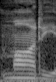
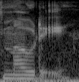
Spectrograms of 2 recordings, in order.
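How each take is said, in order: First: The first vowel sounds like 'aw'. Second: The first vowel sounds like long 'oh'. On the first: The speaker calls it wrong. "It's not Maudie" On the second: The speaker calls it right. "it's Modi"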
